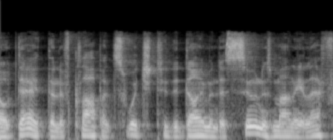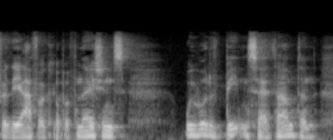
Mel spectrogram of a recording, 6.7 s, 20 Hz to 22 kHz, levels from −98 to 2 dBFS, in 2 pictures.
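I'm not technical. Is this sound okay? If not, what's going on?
No. At 3.88 s there is a CD skip: a tick and a very brief silence, after which the speech carries on from a different point. The player's laser lost its track, jumped to another turn of the disc's spiral, and resumed reading there.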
